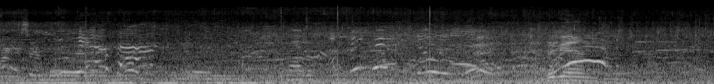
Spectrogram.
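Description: Young children chatter and squeal nearby.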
